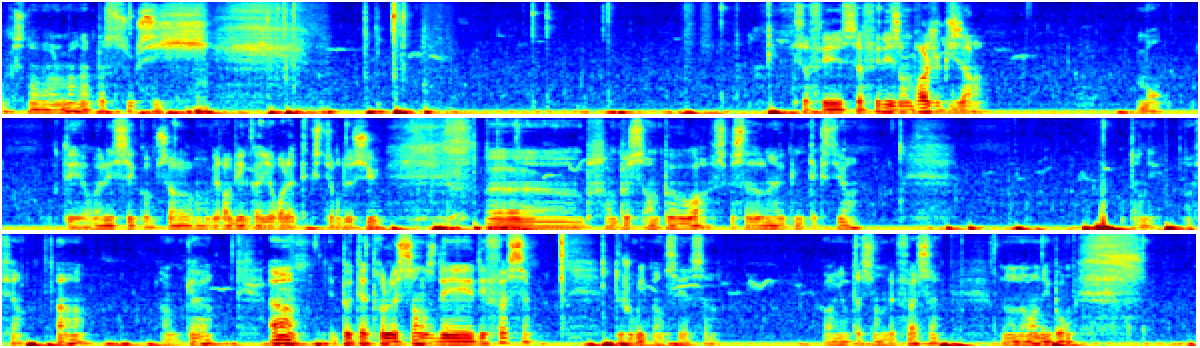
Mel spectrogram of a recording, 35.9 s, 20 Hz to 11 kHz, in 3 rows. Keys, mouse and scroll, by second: 1.1 click, 2.7 BackSpace, 3.6 3, 3.9 0, 5.3 click, 6.0-7.3 middle drag, 7.7 Tab, 8.1-9.3 middle drag, 9.5-13.9 middle drag, 14.4-16.3 middle drag, 16.3-17.5 shift+middle drag, 22.1 Tab, 23.5 a, 27.5 middle click, 29.9 q, 32.5 click, 33.3 Tab, 33.8 middle click, 34.4 Tab, 34.7 middle click, 34.8 scroll down 1.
